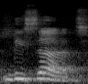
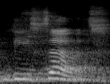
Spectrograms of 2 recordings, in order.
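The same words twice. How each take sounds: First: The stress is on the second syllable. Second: The stress is on the second syllable.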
